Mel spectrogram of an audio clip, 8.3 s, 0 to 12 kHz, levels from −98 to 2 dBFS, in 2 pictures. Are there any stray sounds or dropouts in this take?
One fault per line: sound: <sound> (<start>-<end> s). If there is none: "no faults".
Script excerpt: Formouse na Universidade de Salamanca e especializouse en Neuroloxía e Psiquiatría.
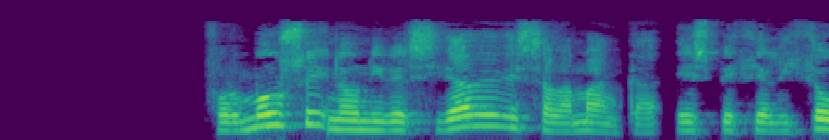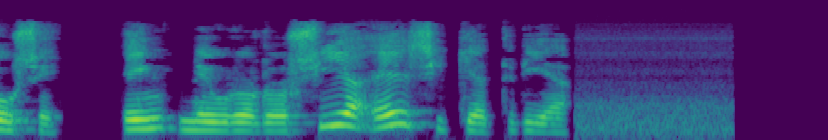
no faults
